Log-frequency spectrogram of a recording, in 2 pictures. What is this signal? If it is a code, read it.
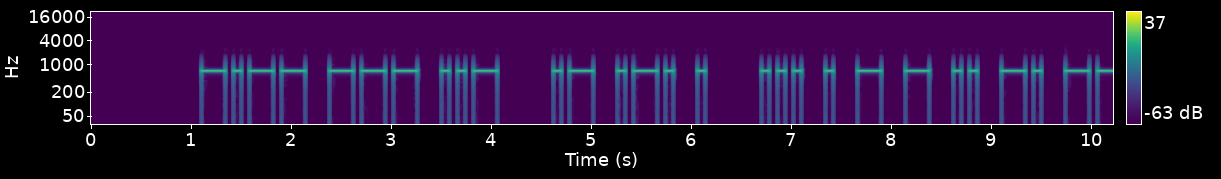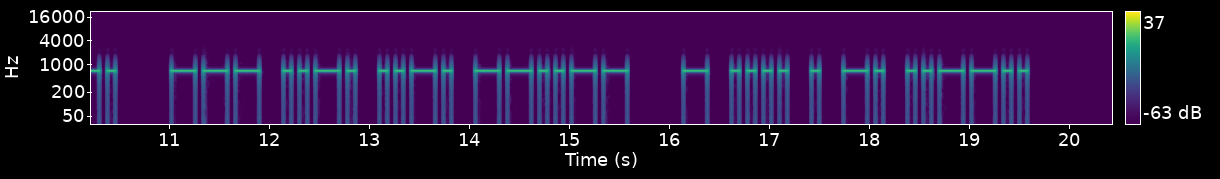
Morse code, heard as a keyed tone, about 15 wpm, 700 Hz. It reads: YOU ARE SETTING OFF, THEN?
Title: Sentences from Top 1300 Words 15wpm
